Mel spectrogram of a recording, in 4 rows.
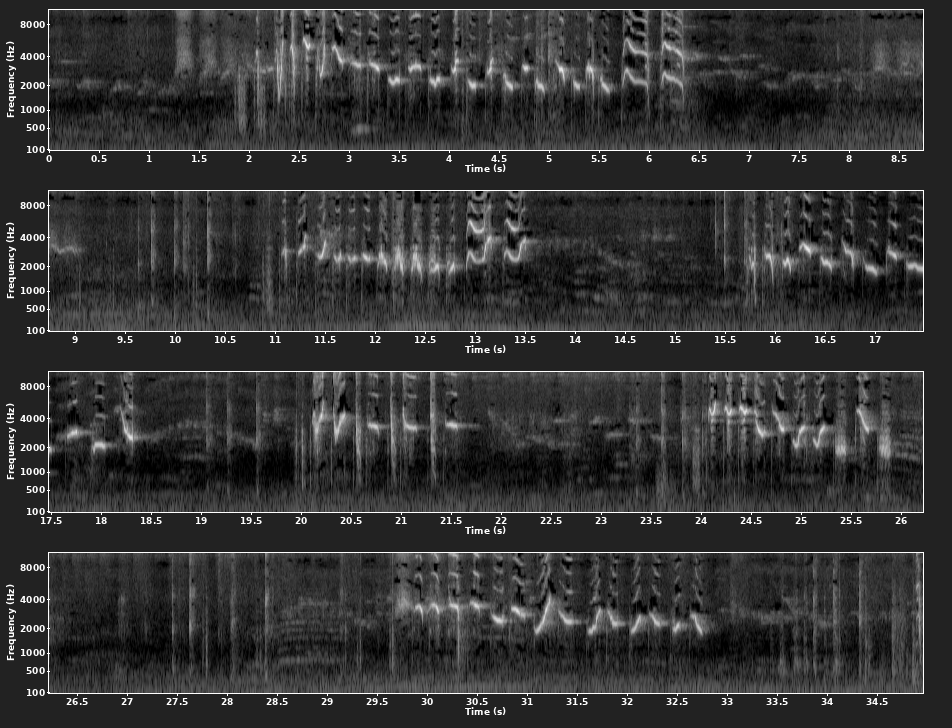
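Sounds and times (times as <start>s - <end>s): bird chirping rapidly: 1.6s - 6.6s, 11.0s - 13.6s, 20.0s - 21.8s, 23.2s - 25.9s, 29.4s - 34.9s.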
